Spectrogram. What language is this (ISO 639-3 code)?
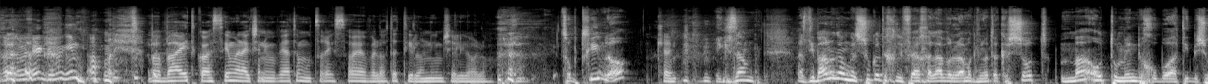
heb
